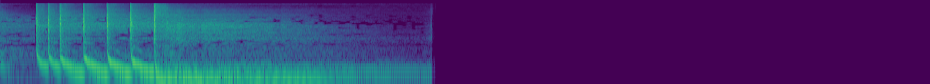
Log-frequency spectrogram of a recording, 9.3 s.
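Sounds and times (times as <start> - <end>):
deep house music with snap rhythm: 0.0 - 4.3.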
